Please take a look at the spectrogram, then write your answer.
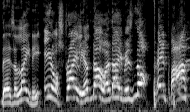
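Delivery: mock Australian accent. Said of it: "You tried to do that Australian accent".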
